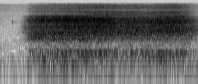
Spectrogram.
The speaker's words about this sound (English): Let's take a few deep breaths. In through the nose,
